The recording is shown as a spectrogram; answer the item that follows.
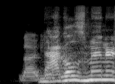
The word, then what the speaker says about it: Nagelsmann: I've been saying the former Bayern manager's name wrong. It's Julian Nagelsmann or something? – Yeah. – I would say more nay than nah, and I was definitely saying Julian. So. – Oh, I was definitely saying Julian, too. – We're not good with Jays. – Joe Felix's name wrong, too. He had said it was like Felix. – That is true. – He's like, even people in Portugal are saying it wrong.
